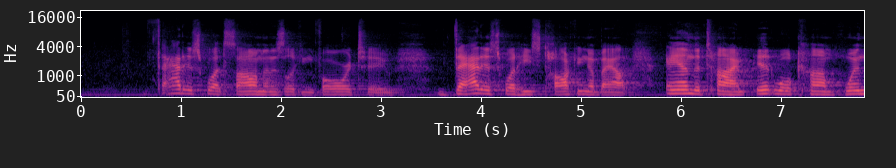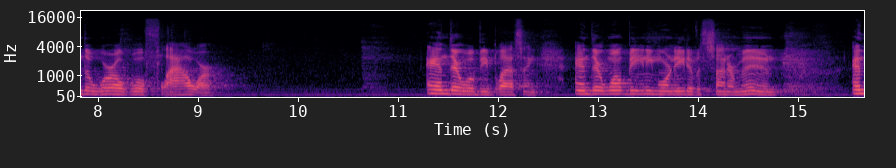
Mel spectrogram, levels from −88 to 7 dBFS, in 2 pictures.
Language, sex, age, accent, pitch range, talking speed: English, male, 50-69, American, 125-170 Hz, 165 wpm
